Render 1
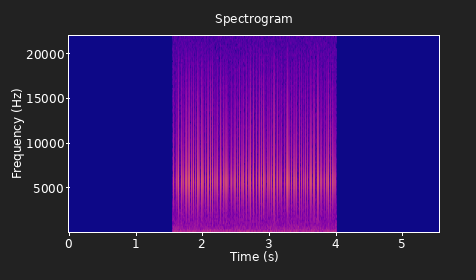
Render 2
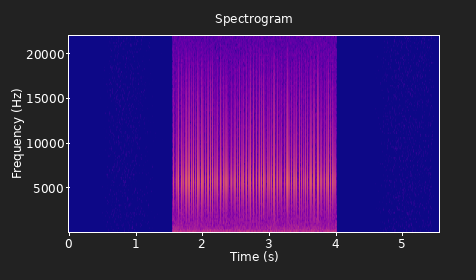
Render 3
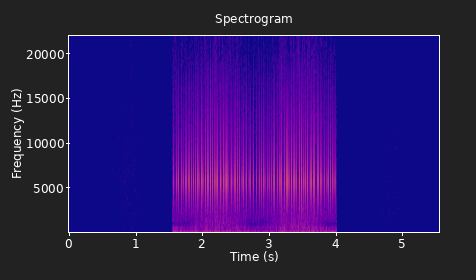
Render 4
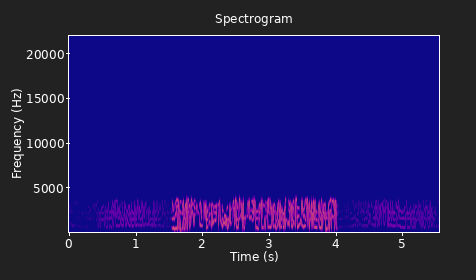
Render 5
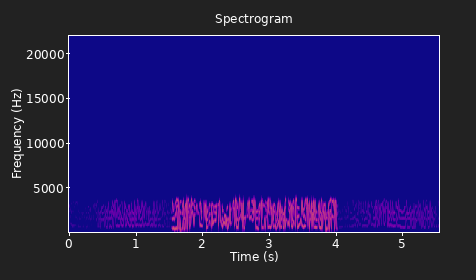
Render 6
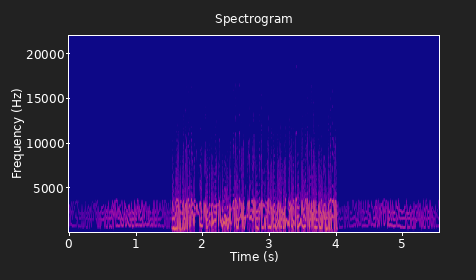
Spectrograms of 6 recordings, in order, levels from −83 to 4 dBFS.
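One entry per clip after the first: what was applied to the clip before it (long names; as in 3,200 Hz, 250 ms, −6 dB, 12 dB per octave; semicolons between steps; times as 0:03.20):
automatic gain control gain up to 13 dB; level −1 dB
brickwall limiter −12 dBFS, peak gain reduction 10 dB; parametric band 280 Hz −14 dB 0.35 octaves; rotating-speaker cabinet horn 0.8 Hz
three sine waves on the formant tracks; brickwall limiter −31 dBFS, peak gain reduction 8.5 dB
no processing that can be heard
mid-hump overdrive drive 14 dB, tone 1,100 Hz, clips at −30.5 dBFS; level +8 dB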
